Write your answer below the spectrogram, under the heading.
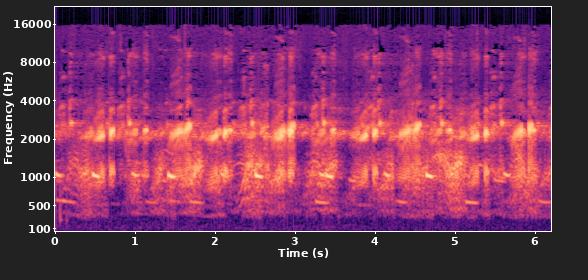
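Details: Frogs croaking in a dense chorus, many overlapping calls with short bright notes and rhythmic pulsed croaks that rise and fall in loudness, forming a steady layered night-pond texture with no other clear sounds.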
